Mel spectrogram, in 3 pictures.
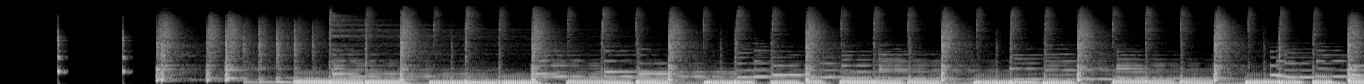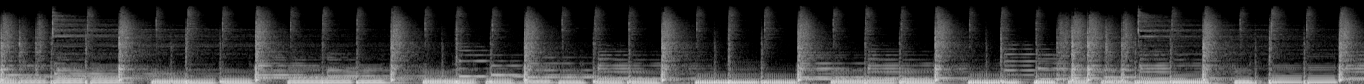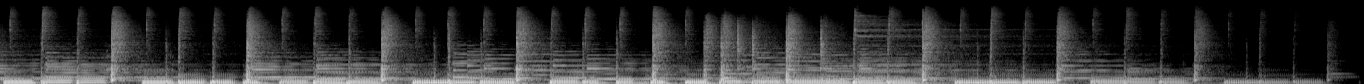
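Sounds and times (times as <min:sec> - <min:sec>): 
blues music: 0:01.6 - 0:40.9.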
